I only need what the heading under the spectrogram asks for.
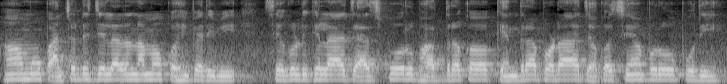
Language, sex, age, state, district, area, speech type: Odia, female, 45-60, Odisha, Jajpur, rural, spontaneous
